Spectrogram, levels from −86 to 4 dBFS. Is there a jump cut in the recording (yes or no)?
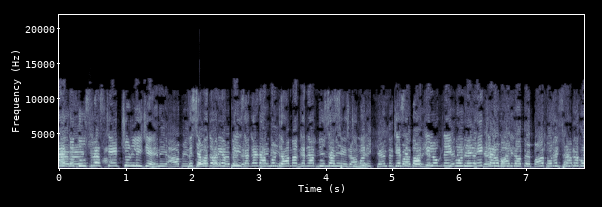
no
